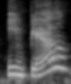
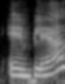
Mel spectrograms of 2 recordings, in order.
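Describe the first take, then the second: First: "empleado" said as "impleado", questioning; wrong trial vowel. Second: "Empleado" with a clear initial E, rising question; correct first vowel. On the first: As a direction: test "empleado" with an I at the start. ("empleado" pronunciado "impleado", como pregunta) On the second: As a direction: offer "Empleado" with E at the start, as a question. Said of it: "Sí". ("Empleado" con E inicial, en tono de pregunta) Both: Shown as a demonstration.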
